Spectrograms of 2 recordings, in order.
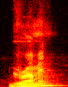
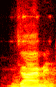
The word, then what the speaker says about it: Garmin: one too like that huh Grumman am I saying it right Grandma Garmin thank you Garmin yeah when I walked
